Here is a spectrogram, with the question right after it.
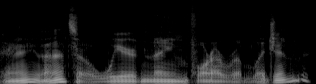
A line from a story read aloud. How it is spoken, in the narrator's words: I muttered under my breath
